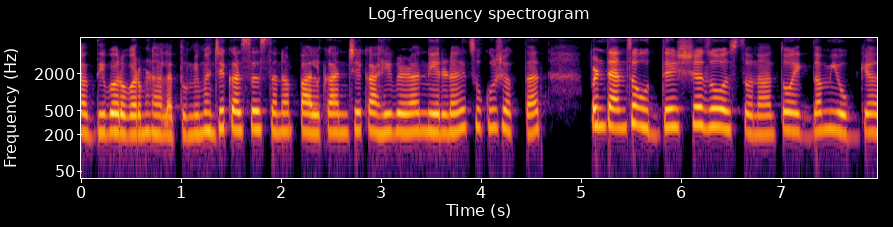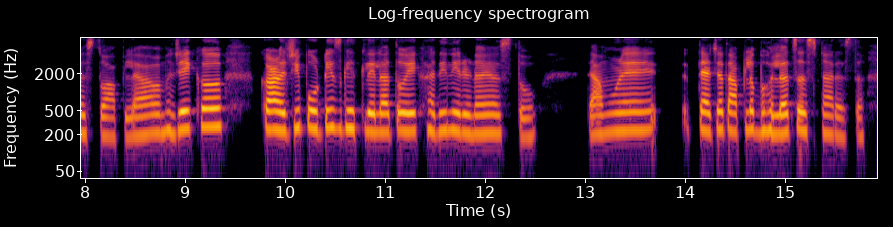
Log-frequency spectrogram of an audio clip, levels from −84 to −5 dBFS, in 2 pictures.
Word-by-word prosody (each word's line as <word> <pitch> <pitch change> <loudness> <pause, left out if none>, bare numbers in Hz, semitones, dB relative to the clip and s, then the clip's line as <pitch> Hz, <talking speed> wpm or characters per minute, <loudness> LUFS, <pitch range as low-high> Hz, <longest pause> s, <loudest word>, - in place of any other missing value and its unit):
अगदी 220 0 -1
बरोबर 215 -2 +5
म्हणालात 210 -2 -2
तुम्ही, 205 +1 -3
म्हणजे 235 +2 0
कसं 245 0 +4
असतं 240 -2 -3
ना, 225 - -1
पालकांचे 225 +1 +2
काही 220 -2 +2
वेळा 225 0 +2
निर्णय 225 +1 +2
चुकू 260 0 -6
शकतात, 235 -3 -1 0.5
पण 275 0 +6
त्यांचा 265 +1 +5
उद्देश 265 +1 0
जो 270 0 +4
असतो 240 -3 -3
ना, 205 0 -2
तो 235 -1 +4
एकदम 225 +2 -2
योग्य 215 -2 -1
असतो. 205 -1 -7
आपल्या 195 +1 -5
म्हणजे 230 +2 0
एक 250 +2 -4
अ, 270 0 +5 0.4
काळजीपोटीच 250 +1 +2
घेतलेला 230 -3 0
तो 230 - +1
एखादी 230 0 -2
निर्णय 215 -2 -2
असतो. 190 -3 -10 0.5
त्यामुळे 230 +2 -2 0.4
त्याच्यात 235 0 +1
आपलं 230 +2 -1
भलंच 220 0 -1
असणार 220 -3 -3
असतं. 185 0 -12
230 Hz, 150 wpm, -21 LUFS, 215-245 Hz, 0.5 s, पण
